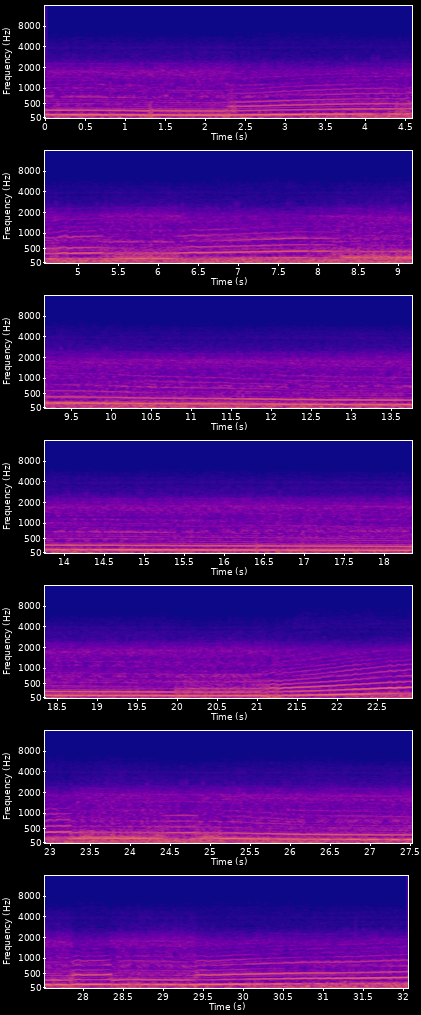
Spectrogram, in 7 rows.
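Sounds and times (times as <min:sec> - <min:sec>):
motorcycle engine: 0:00.0 - 0:32.0.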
